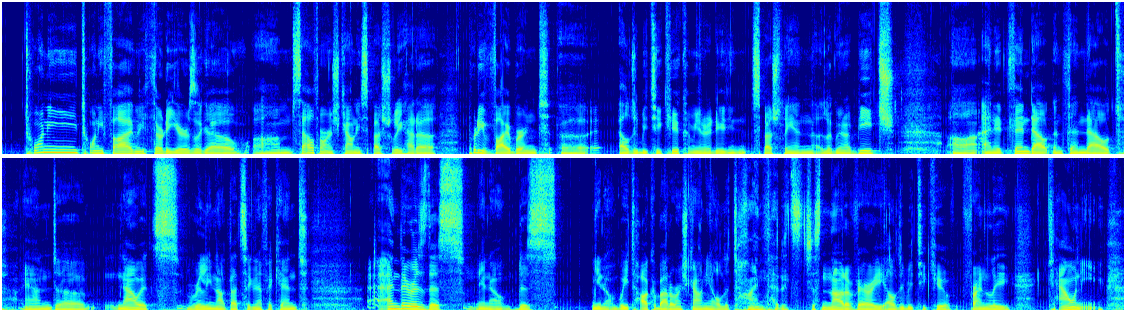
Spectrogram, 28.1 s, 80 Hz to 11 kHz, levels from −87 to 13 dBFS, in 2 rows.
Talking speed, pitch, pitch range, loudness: 135 wpm, 105 Hz, 95-115 Hz, -27 LUFS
